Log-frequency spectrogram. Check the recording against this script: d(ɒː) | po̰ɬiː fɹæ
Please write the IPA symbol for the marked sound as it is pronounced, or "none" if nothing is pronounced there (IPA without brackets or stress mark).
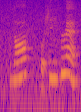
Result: ɒː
